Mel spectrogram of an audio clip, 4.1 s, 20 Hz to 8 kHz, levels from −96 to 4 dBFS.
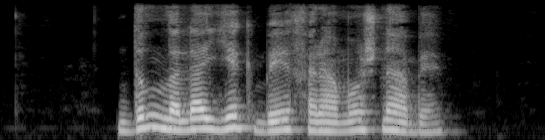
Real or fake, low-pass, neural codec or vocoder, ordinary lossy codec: real; 7.2 kHz; none; AAC, 48 kbps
